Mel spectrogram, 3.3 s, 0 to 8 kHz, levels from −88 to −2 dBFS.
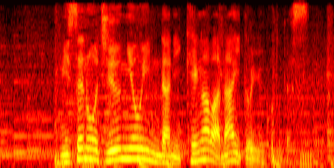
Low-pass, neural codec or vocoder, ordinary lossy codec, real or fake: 7.2 kHz; none; Opus, 32 kbps; real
